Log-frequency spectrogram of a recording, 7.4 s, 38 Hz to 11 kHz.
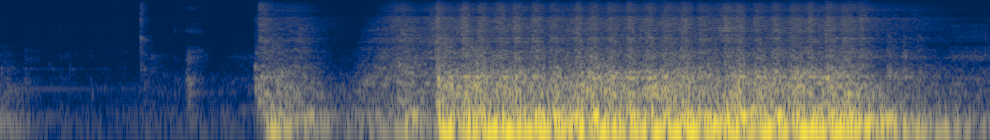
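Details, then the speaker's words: Start of a 1965 Impala V8 build after wiring was finished: brief cranking, then fires into a steady, even rumble with no knocks or stumbles; runs good, though there is a problem with the headers. "But as y'all heard in the little small clip, it runs good."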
